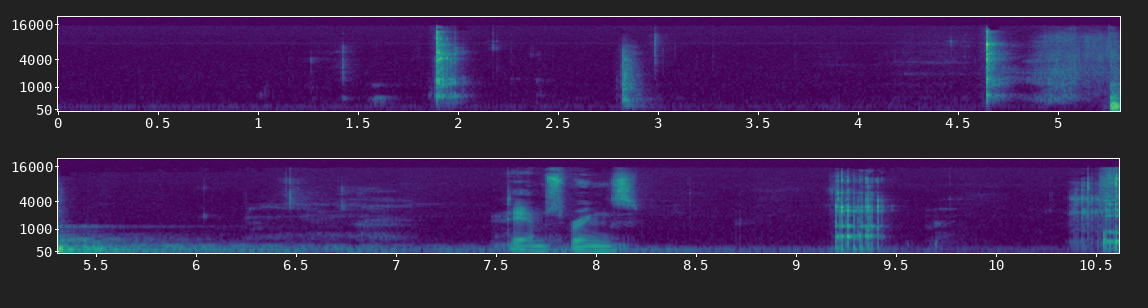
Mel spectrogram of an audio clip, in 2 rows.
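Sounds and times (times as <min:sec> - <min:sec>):
faint low hum: 0:05.4 - 0:10.4
speech: 0:07.6 - 0:08.3
short throaty burp after drinking a car bomb drink: 0:09.2 - 0:09.7, 0:10.4 - 0:10.5.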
